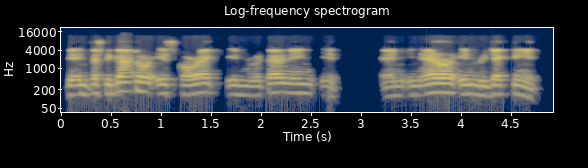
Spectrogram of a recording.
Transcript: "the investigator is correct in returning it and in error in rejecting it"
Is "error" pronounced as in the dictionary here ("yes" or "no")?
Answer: yes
